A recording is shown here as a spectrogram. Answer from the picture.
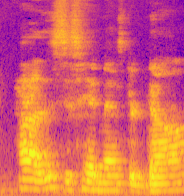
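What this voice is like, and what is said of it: Fake put-on accent. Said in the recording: “you get your fake accent out of the microphone”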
